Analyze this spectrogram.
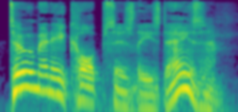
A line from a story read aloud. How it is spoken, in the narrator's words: the elder brother sighed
